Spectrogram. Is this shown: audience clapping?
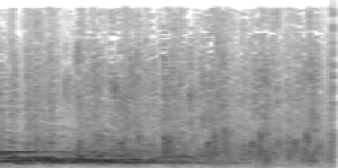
yes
